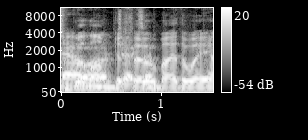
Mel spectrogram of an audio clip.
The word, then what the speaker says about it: Willem Dafoe: It's not William Dafoe. I'm telling you that It's now. Willem Dafoe, Jackson.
